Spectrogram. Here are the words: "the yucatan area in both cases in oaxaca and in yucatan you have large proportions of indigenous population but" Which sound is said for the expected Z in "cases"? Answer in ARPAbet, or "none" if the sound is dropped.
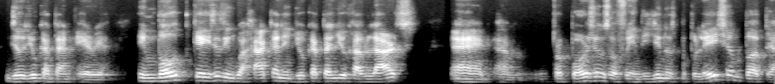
S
